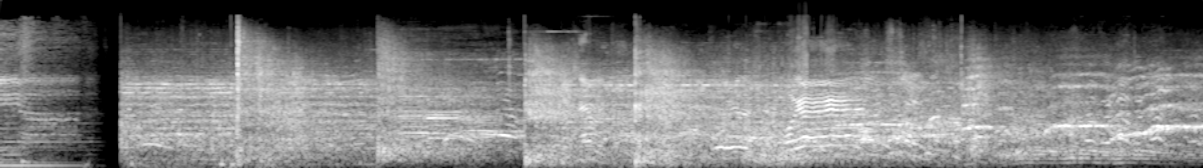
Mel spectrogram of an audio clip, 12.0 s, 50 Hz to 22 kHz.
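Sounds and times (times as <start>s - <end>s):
firework bangs: 1.2s - 8.2s
crowd shouting: 1.2s - 12.0s.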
